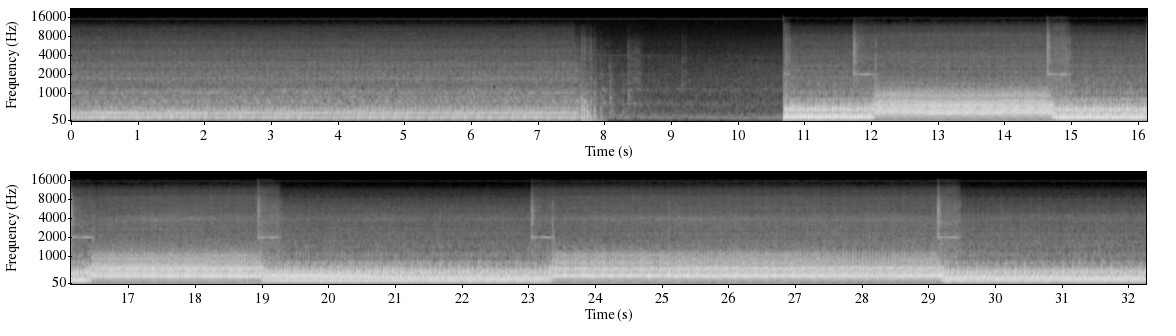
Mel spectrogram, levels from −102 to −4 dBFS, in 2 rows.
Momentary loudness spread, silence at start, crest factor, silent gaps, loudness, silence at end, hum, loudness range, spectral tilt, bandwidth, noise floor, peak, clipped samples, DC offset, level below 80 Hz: 10 LU; 0 s; 14 dB; none; -19 LUFS; 0 s; none; 10 LU; -8.5 dB/octave; 11.5 kHz; -52 dBFS; -6 dBFS; under 0.1%; under 0.1%; -48 dBFS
